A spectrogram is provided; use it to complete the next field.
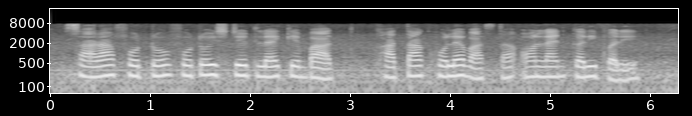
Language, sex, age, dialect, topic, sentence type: Maithili, female, 31-35, Angika, banking, question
